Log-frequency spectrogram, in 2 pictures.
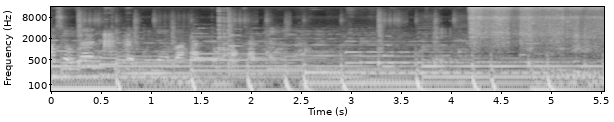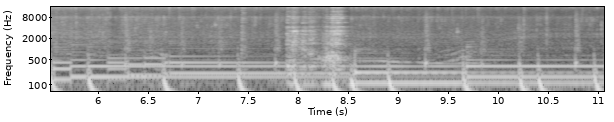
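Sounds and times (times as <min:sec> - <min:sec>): paste sizzling in hot oil: 0:04.2 - 0:11.0.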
